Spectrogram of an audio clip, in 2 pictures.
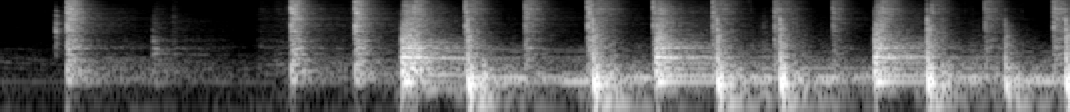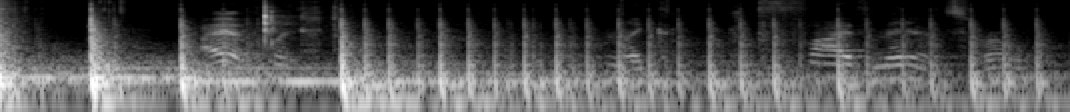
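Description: Acoustic drum kit played with wooden sticks: a single hit, then a loud pattern of snare, tom and bass drum strikes, then a faster, softer roll that fades away near the end.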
